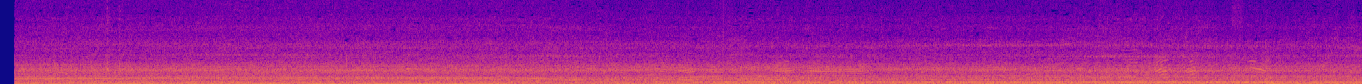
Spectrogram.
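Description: A tracked armoured vehicle's engine runs steadily with a deep low hum. About four seconds in its note changes as the vehicle pulls forward and turns.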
